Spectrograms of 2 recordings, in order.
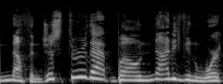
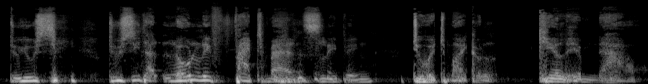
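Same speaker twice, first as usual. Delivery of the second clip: menacing villain voice; 6 semitones lower than usual. Retold or imitated. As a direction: urge him on like a devil. Villain urging a kill.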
